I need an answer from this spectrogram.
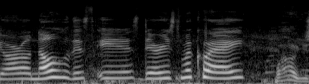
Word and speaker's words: Darius McCrary: Awards with we all know who this is Darius McQuay wow you said it right what people say your name wrong yeah it's been for years our senior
